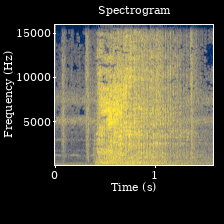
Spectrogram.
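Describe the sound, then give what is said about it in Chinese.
A single terrifying animal roar, from an animal hiding behind leaves in a jungle, erupts after a moment of quiet, deep and rough with a growling rasp, holding loud and steady before easing slightly at the end. “正当兔子想跑得更快的时候，他听到背后传来一个恐怖的吼叫声。”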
